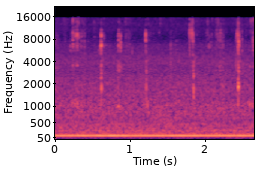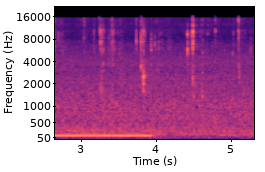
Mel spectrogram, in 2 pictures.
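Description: Close-up chewing of unripe green mango, many small crisp clicks from the mouth. A steady low hum runs underneath and cuts off suddenly about four seconds in.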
